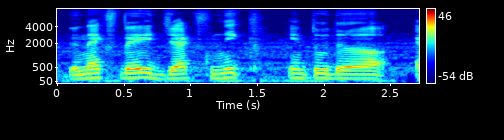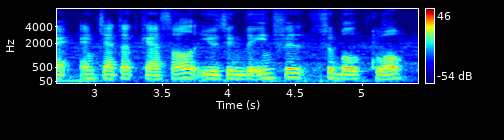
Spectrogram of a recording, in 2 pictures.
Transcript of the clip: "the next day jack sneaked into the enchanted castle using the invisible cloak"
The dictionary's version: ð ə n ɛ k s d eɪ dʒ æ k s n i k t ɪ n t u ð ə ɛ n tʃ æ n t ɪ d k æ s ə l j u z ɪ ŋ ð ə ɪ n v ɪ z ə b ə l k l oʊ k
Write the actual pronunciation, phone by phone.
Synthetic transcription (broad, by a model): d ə n ɛ k s d eɪ dʒ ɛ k s n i k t ɪ n t u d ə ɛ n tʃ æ n t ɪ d k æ s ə l j u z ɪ ŋ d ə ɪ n f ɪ s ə b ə l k l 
